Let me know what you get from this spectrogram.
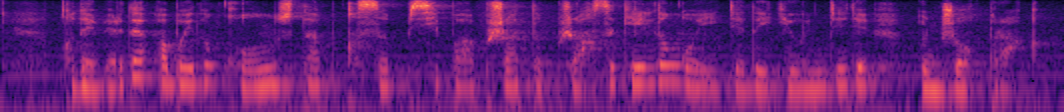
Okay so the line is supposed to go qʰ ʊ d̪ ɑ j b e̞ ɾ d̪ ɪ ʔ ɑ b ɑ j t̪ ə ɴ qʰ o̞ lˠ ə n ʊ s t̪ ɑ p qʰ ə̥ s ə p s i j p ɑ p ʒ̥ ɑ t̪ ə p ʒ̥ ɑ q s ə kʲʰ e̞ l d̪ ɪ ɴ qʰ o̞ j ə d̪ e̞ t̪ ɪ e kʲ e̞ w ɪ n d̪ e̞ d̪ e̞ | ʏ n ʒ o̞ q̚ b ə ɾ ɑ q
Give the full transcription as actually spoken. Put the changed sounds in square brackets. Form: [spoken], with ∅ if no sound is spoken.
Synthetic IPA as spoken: qʰ ʊ d̪ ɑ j b e̞ ɾ d̪ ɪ ʔ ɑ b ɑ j [d̪] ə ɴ qʰ o̞ lˠ ə n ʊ s t̪ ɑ p qʰ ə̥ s ə p s i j p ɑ p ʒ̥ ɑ t̪ ə p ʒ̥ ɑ q s ə kʲʰ e̞ l d̪ ɪ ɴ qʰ o̞ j ə d̪ e̞ [d̪] ɪ e kʲ e̞ w ɪ n d̪ e̞ d̪ e̞ | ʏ n ʒ o̞ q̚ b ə ɾ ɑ q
